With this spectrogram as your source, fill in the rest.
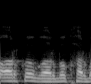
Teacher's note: অয়ের পরে রেফযুক্ত ব্যঞ্জন থাকলে সে অয়ের উচ্চারণ বিবৃত হয়, অর্থাৎ স্বাভাবিক থাকে, অর্থাৎ অবিকৃত থাকে।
